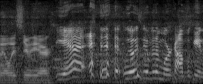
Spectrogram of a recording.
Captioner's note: laughs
